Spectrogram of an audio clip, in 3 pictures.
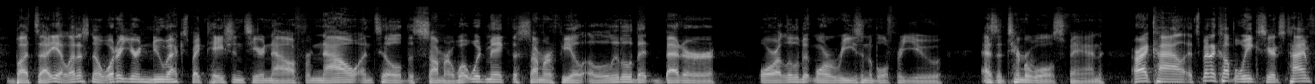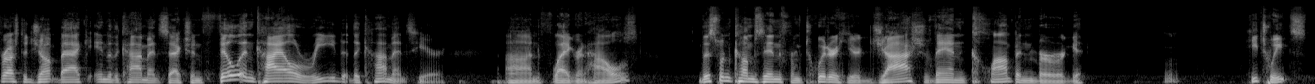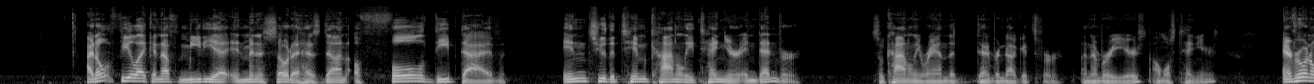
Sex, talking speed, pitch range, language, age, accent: male, 180 wpm, 90-120 Hz, English, 30-49, American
